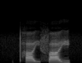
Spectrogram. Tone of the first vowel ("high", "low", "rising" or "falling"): low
